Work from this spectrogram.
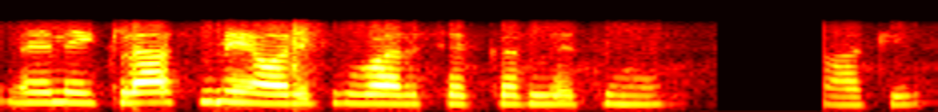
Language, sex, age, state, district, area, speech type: Urdu, female, 30-45, Telangana, Hyderabad, urban, conversation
